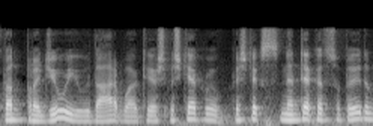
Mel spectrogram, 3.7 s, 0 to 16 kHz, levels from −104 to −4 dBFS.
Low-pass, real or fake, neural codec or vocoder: 7.2 kHz; fake; codec, 16 kHz, 0.5 kbps, FunCodec, trained on LibriTTS, 25 frames a second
